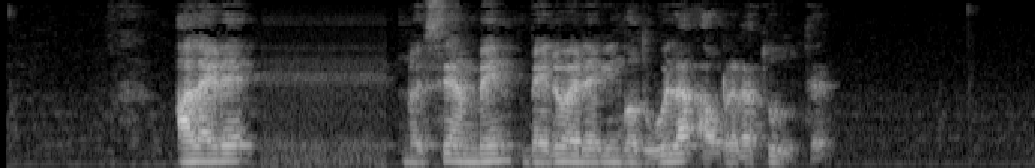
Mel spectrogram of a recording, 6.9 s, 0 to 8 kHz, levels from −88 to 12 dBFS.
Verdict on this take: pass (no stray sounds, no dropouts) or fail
pass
